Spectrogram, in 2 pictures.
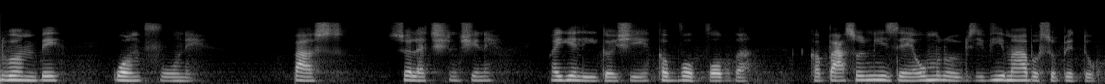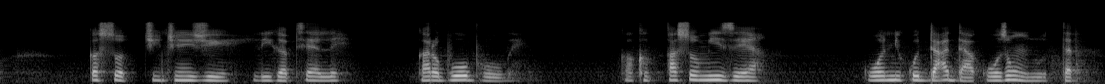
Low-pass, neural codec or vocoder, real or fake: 7.2 kHz; codec, 16 kHz, about 1 kbps, DyCAST, with the encoder's durations; fake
